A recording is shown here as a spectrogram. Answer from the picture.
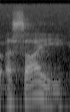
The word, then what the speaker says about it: acai: And I'd like to give a special thanks to my friend Fiona for enlightening me on the correct pronunciation of acai. Pronounced acai! Acai, not acai.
